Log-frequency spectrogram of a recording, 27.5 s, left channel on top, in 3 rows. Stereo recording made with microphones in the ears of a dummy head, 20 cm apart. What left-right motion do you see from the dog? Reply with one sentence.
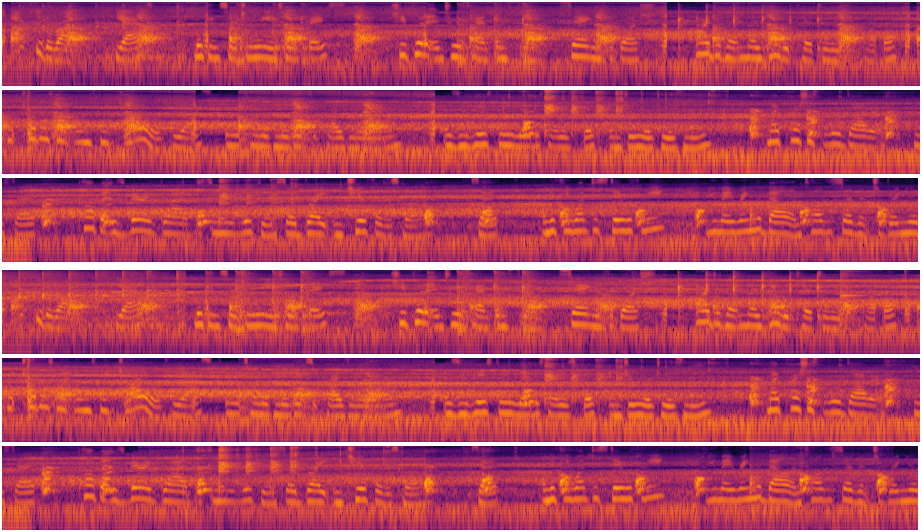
You can hear the dog travel towards the right.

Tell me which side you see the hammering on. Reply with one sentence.
You can hear the hammering on the right.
